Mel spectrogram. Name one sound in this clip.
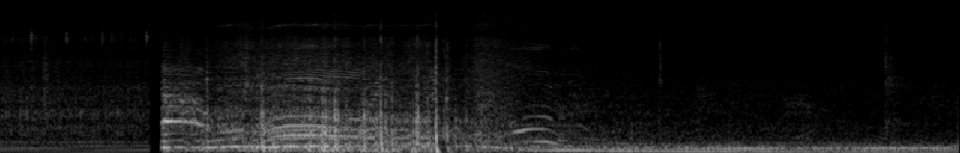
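A car engine revs during a burnout.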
